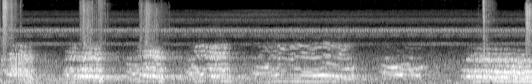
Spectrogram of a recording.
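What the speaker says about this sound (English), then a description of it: "Sounds like an elk somewhere. An elk in pain, perhaps." A pained elk crying out in a cursed forest video game, a series of drawn-out, wavering moaning calls in bursts, fairly loud and close over a steady ambient hum.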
